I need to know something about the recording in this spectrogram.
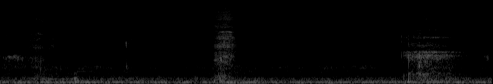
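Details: Two sharp, forceful sneezes a few seconds apart over a low room hum, person sitting on a bed; sneezing.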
